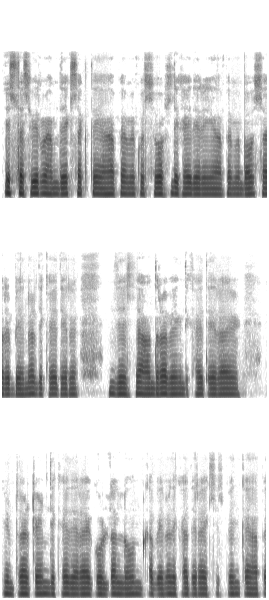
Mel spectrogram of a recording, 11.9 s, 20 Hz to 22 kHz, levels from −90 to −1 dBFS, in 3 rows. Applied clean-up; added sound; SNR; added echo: none; none; none; none.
